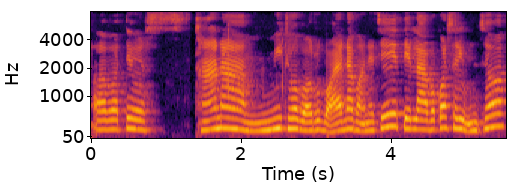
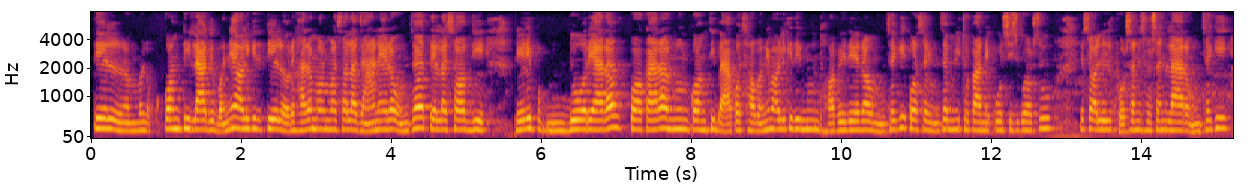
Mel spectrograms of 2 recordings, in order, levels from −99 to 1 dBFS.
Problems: constant background noise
